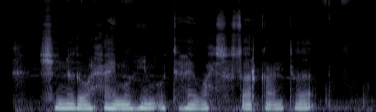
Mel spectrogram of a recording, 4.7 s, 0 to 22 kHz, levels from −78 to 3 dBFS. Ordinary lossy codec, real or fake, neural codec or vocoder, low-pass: none; real; none; none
